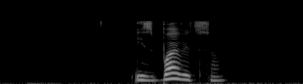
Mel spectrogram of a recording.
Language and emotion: Russian, neutral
